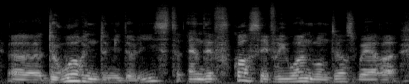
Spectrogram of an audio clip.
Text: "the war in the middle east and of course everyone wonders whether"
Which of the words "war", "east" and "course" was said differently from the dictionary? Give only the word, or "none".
none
